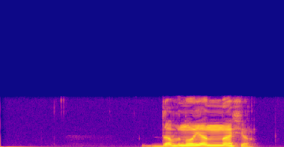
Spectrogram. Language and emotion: Russian, angry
